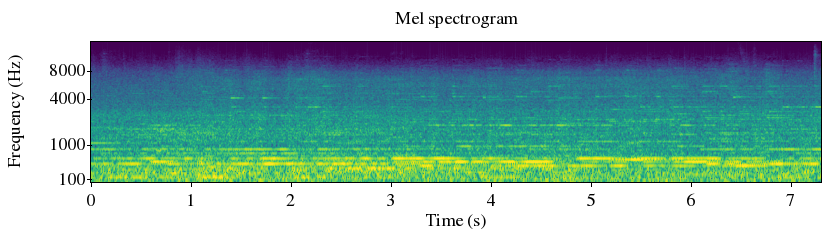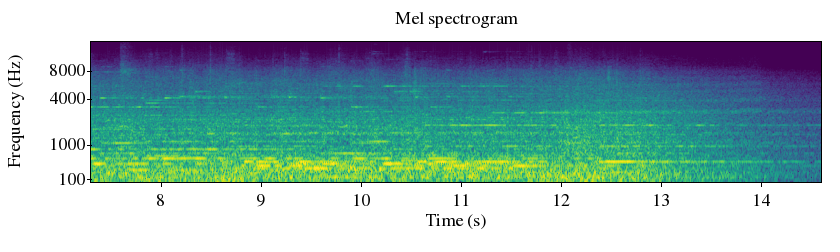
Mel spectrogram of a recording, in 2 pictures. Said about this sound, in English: And it must have been brilliant to have been a kid here back then, standing with all your mates as the train approached.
